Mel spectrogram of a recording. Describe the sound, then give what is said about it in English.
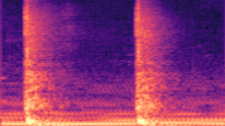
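Two dull, heavy knocks land about three quarters of a second apart, each a sharp thud that fades quickly, over a steady low hum with no talking. “Someone at the door? Someone knocking?”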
